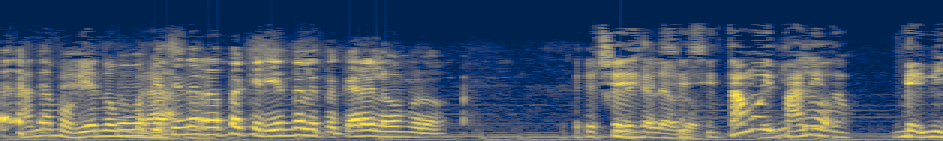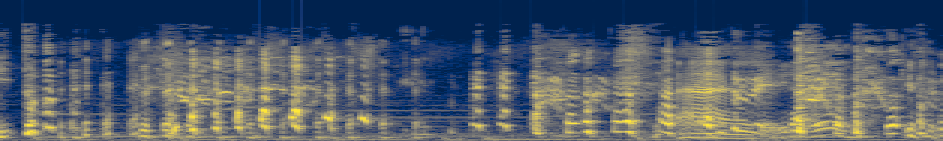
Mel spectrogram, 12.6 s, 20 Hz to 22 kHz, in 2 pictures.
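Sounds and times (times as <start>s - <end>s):
people laughing and chuckling: 0.0s - 0.4s, 6.4s - 12.5s
speech: 0.2s - 3.2s, 3.8s - 9.2s, 10.0s - 12.5s
person coughing after laughing: 9.8s - 12.5s.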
